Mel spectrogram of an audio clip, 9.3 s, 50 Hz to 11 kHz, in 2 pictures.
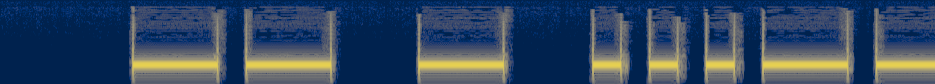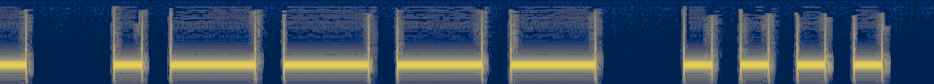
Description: Morse code, heard as a keyed tone, about 8 wpm, 800 Hz. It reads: MT31H
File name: LEZIONI / 4 Q1S3 8wpm 3037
